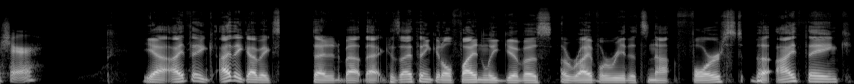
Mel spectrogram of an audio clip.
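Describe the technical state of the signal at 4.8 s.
At 4.82 s the speech drops in pitch and slows. It stays about 5.4% slow and roughly a semitone flat, near 96 cents, until 5.56 s, then snaps back. This is a drift correction step, likely a clock-matching resampler briefly changing playback rate to rebalance its buffer.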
